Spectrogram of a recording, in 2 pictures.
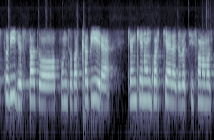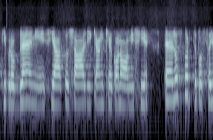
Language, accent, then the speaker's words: Italian; Palermo, Sicily, Italy; Personalmente a me, che non sono dello Zen, dispiace molto, perché lo Zen fa parte della mia città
